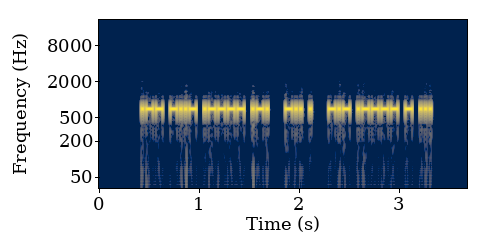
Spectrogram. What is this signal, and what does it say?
Morse code, heard as a keyed tone, about 52 wpm, 700 Hz. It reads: WX1R DE K1TS
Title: USA Callsign DE Callsign - 4 Characters - 50wpm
